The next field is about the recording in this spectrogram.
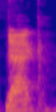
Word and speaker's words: Dak: Dax Prescott has. Or I'm sorry, Dak. How do you say it? Dax Prescott. – Dak.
